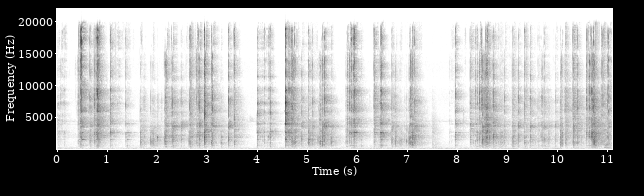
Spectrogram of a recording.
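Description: A utensil mixes no-cook meal prep ingredients in a dish, producing irregular scraping and clinking bursts against the container, close and fairly crisp, with short pauses between strokes and no talking.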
